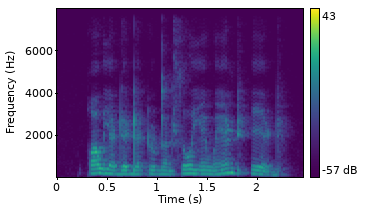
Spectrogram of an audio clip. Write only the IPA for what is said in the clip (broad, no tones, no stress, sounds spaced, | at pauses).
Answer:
qʷ ɪ w j ɛ ɖ ɪ ɖ ɛ ʈ u ɖ ã ɖ s o j ẽ w ẽ ɖ | ɪ ɖ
